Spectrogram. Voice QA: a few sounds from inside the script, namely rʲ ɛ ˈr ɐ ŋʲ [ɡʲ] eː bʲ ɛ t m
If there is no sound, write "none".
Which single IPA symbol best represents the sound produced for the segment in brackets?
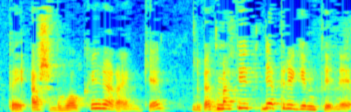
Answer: kʲ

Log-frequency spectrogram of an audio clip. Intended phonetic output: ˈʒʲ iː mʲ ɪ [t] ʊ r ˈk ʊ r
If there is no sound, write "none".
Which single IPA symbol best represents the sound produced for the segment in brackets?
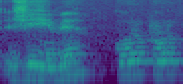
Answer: k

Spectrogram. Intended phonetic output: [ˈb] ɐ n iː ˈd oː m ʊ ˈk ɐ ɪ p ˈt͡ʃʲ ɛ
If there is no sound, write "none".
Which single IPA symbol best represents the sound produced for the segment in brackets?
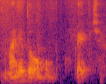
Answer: m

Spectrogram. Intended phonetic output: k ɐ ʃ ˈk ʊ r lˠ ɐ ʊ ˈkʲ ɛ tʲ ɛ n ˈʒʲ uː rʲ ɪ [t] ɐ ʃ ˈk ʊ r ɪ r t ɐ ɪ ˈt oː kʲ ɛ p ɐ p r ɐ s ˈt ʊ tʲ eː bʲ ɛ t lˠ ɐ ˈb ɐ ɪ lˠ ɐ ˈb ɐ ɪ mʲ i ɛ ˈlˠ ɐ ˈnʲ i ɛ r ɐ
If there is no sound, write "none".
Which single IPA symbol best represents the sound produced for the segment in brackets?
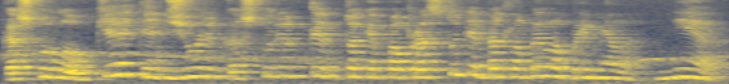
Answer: k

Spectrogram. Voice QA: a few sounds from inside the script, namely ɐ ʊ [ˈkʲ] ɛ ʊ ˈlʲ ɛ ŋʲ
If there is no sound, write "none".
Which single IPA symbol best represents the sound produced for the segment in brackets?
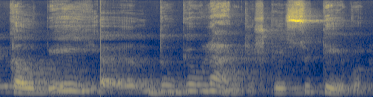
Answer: ɡʲ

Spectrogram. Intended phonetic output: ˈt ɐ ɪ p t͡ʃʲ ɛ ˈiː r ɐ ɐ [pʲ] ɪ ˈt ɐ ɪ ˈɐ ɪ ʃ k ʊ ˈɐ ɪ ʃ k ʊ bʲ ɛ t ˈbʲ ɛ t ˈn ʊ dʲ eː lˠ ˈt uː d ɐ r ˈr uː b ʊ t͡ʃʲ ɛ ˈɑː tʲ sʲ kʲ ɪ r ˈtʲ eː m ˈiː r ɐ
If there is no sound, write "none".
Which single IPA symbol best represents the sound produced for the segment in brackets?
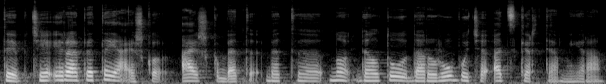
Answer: pʲ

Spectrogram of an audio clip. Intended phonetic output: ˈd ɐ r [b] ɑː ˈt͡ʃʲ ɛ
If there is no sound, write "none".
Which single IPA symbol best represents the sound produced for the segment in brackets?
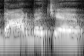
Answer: b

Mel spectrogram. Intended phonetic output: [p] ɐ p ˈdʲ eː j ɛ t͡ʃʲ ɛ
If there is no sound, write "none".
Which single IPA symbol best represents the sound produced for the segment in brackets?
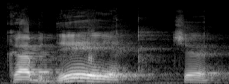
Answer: k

